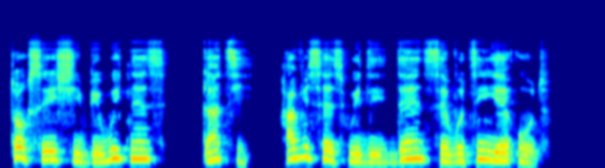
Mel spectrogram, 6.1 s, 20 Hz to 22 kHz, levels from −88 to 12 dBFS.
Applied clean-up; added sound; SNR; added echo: neural mask model Resemble Enhance denoiser.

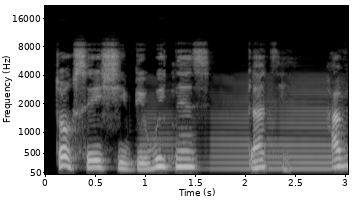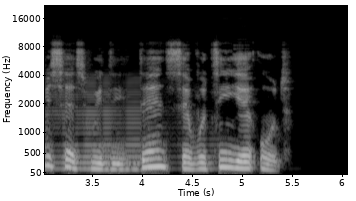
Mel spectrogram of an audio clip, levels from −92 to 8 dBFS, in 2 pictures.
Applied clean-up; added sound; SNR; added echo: neural mask model RNNoise.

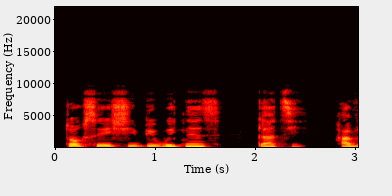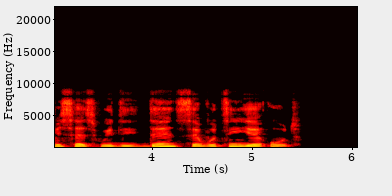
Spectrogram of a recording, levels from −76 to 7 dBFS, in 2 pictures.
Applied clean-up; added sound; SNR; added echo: none; none; none; none.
